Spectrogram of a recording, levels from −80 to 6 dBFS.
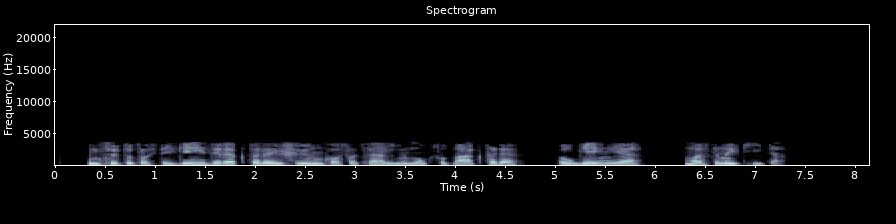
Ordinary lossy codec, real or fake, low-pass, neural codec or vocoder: MP3, 16 kbps; fake; 3.6 kHz; codec, 16 kHz, 4 kbps, FreqCodec, larger model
